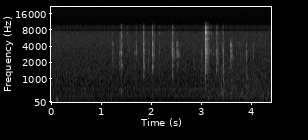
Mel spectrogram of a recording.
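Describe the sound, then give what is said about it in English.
Rapid, irregular keyboard typing with sharp clicking keystrokes in quick bursts, fairly quiet, with no voices over it, as someone furiously Googles. “I'm clicking. Googling. I'm furiously Googling right now.”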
